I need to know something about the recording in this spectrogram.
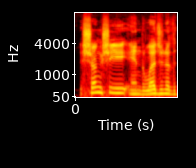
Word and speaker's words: Shang-Chi: our first look at at their movie um shanxi is how it's pronounced most people are pronouncing it shang chi yes so either way you pronounce it it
